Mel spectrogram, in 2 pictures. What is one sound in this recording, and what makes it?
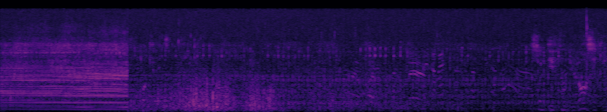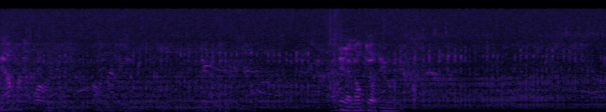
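A small propeller plane's engine drones overhead and slowly fades.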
